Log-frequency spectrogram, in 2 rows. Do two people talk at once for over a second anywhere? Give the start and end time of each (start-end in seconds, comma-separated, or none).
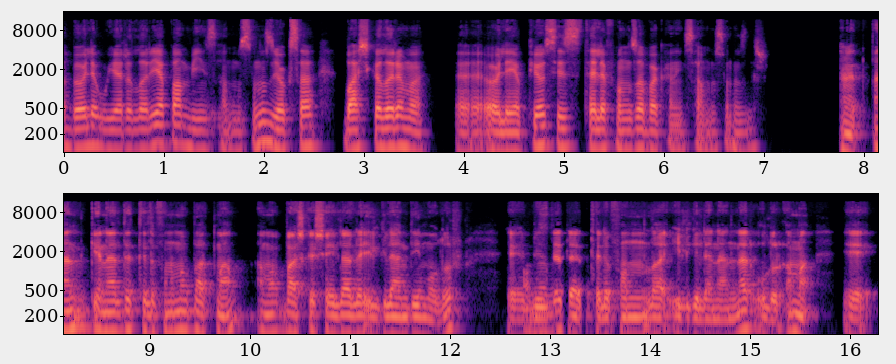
none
